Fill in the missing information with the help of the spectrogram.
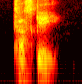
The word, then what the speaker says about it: Tuskegee: And I'd like you to explain to me and to the people listening about Tuskegee. That's the right way to say it.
